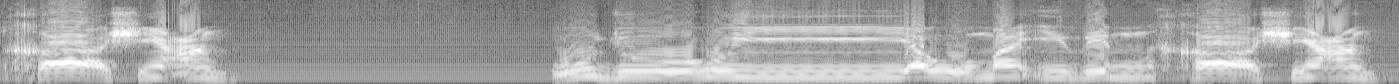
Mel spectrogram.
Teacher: ha berharokat tanwin dhammah tain ya, bertemu dengan huruf ya maka dibaca dengung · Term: idgham bigun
